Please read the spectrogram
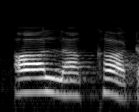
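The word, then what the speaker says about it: à la carte: to the menu okay alaat this this again is a French word allart according to the menu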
